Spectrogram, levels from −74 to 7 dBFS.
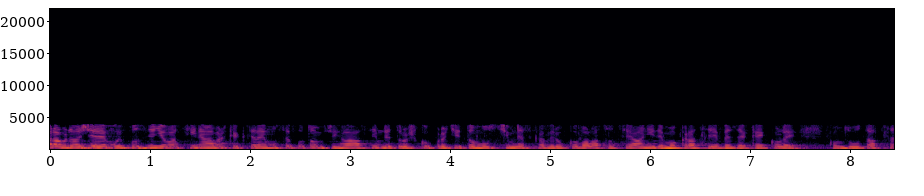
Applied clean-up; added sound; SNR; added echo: neural separator model SepFormer DNS4.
